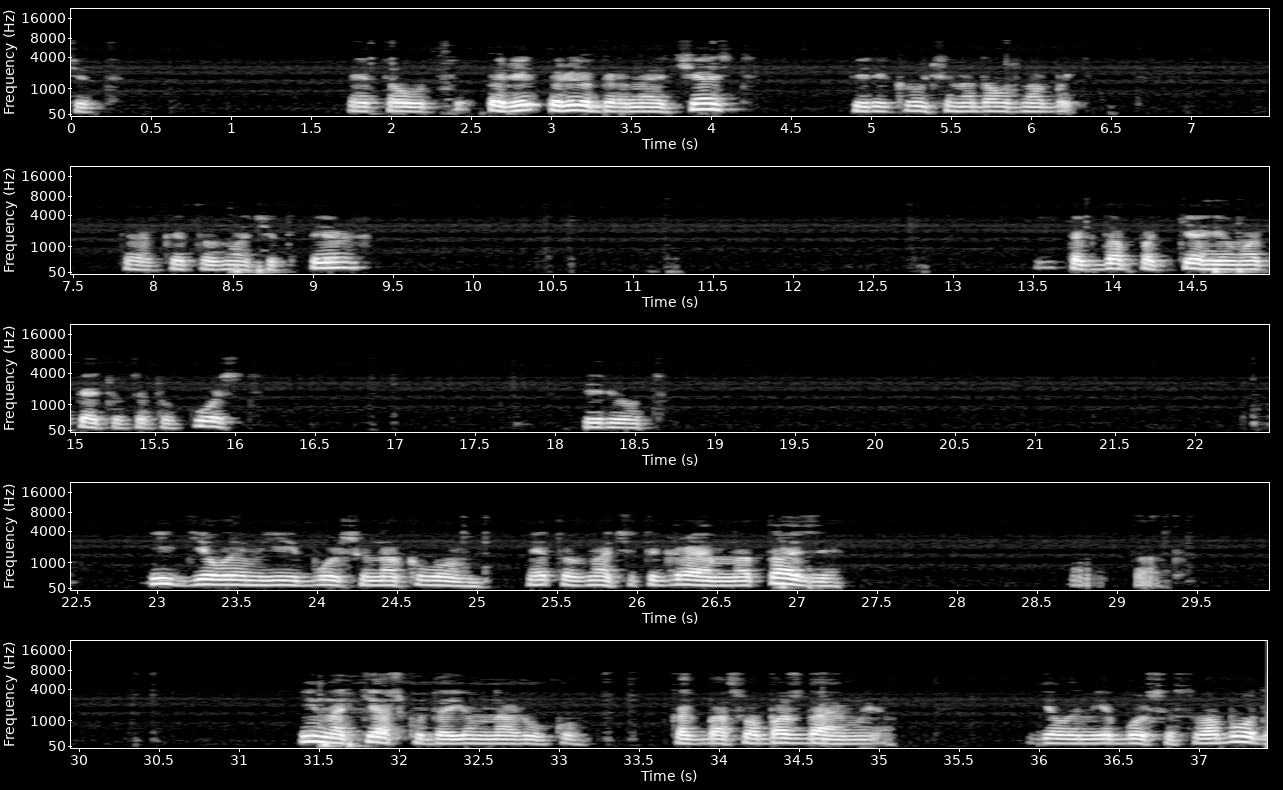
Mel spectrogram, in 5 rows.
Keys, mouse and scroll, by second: 1.8-2.8 drag, 4.2-6.3 middle drag, 8.4 r, 10.8 click, 11.4-12.9 middle drag, 13.9-14.9 drag, 15.2 g, 18.1-22.7 middle drag, 24.9 click, 26.9 r, 30.4-31.4 drag, 31.8 g, 33.7 click.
